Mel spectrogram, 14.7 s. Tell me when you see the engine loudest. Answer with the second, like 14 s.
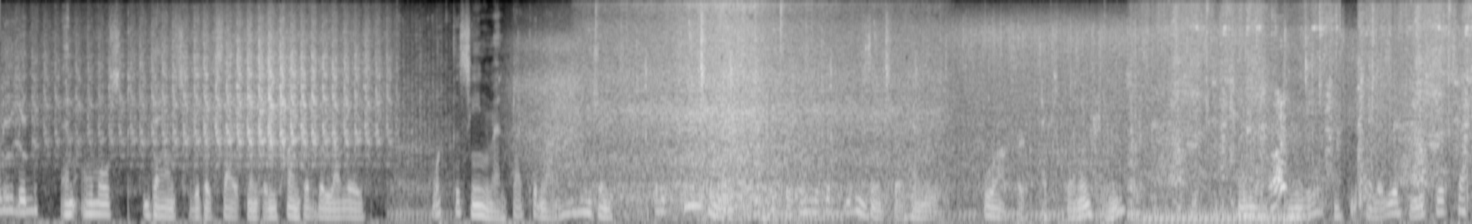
3 s.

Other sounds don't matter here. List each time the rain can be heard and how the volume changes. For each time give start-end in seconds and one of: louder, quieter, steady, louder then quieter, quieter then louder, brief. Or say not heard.
5.0-14.6 quieter.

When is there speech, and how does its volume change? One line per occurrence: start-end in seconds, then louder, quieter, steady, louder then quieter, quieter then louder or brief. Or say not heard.
0.0-14.6 steady.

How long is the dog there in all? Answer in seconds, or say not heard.
3 s.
